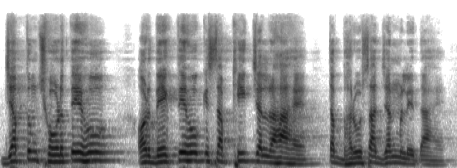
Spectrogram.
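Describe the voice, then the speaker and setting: Slow, measured man giving a spiritual talk. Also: a little high. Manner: measured, repetitive, addresses the listener directly with questions. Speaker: spiritual teacher. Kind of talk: spiritual discourse.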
